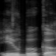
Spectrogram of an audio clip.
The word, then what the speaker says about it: Il Buco: hanging out today at Il Buco. It's Il Buco.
